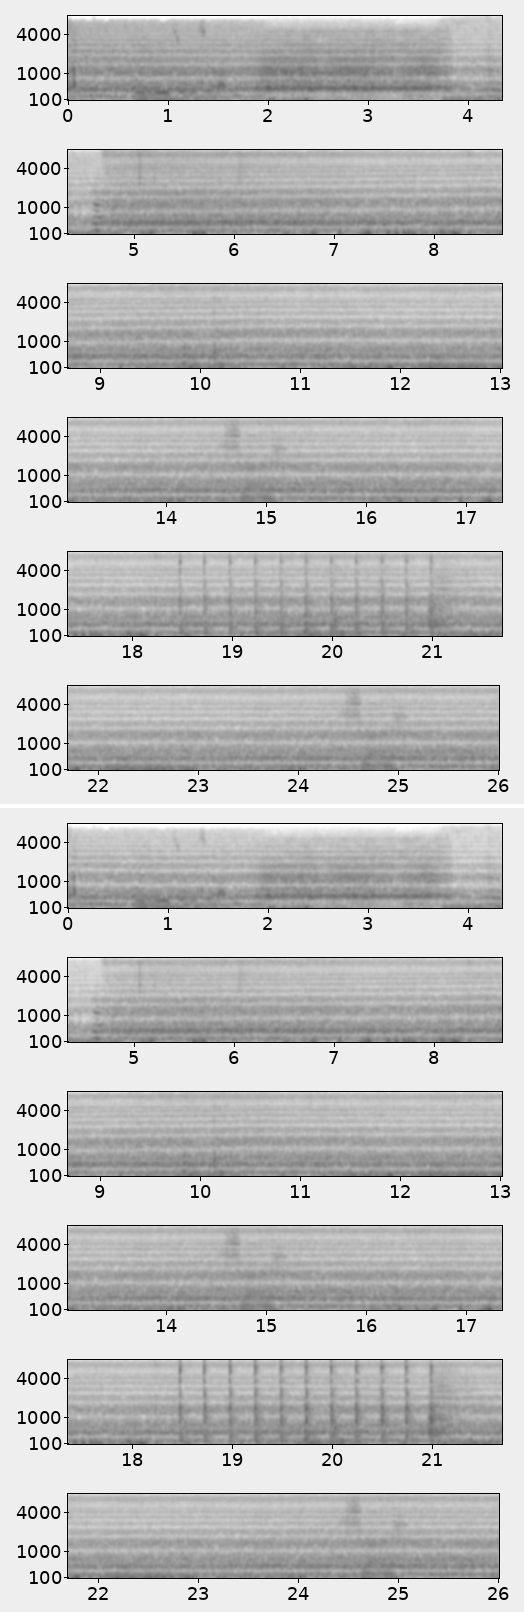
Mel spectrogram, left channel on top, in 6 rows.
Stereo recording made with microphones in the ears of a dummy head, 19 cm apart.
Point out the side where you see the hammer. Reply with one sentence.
In this clip you hear the hammer on the right.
